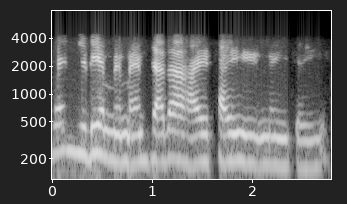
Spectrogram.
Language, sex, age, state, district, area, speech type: Hindi, female, 30-45, Uttar Pradesh, Azamgarh, rural, conversation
